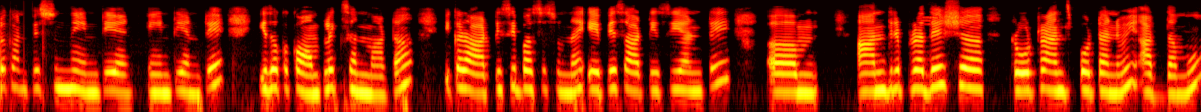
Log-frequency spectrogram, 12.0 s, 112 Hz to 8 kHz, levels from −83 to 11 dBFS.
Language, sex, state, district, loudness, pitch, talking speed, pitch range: Telugu, female, Andhra Pradesh, Visakhapatnam, -16 LUFS, 260 Hz, 115 wpm, 245-280 Hz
